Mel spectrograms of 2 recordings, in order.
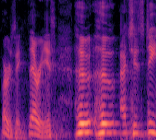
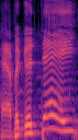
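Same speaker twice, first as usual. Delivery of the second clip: very bad put-on American accent, upbeat; 4 semitones higher than usual. Giving an example of how Americans sound, in a very bad American accent. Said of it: "That's my very bad American accent".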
